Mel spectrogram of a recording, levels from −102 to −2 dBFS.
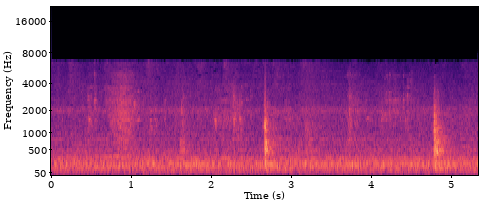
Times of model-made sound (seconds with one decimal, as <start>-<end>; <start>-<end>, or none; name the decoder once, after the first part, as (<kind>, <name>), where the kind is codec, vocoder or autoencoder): none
